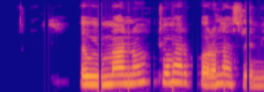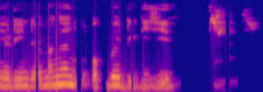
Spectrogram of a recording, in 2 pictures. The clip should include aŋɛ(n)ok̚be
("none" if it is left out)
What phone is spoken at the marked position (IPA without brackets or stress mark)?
ɲ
